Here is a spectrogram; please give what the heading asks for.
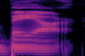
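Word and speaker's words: Béart: It's Emmanuel Bayard. Oh, yes. Wow. Yeah. The T is not pronounced.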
